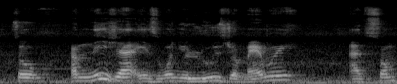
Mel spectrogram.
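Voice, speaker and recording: A man speaks with audible room echo. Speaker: English teacher. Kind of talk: lecture. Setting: outdoors on a balcony. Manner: loud.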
